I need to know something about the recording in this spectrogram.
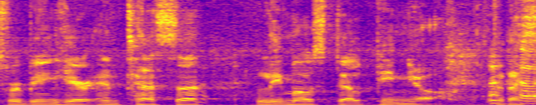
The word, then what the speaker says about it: Lemos del Pino: And Tessa Lemos del Pino. Did I say it right? Lemos del Pino, yes. Lemos del Pino.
